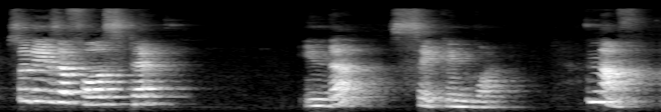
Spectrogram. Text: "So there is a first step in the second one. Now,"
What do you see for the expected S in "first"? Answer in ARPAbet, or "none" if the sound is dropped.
S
